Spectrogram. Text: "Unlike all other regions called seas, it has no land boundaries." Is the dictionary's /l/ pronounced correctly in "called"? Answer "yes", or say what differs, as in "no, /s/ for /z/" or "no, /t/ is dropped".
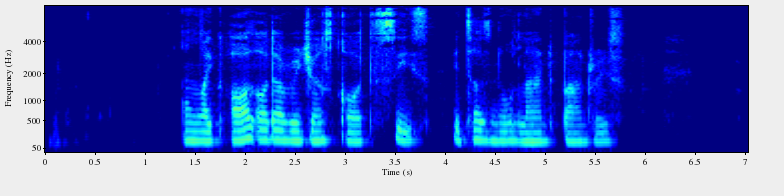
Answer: no, /l/ is dropped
